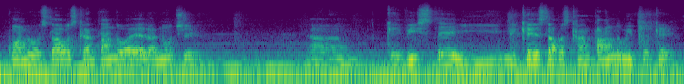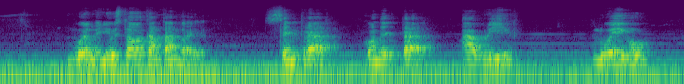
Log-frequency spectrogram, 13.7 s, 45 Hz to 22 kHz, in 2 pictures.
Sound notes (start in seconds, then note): 0.2 Daniel speaks in foreign language; 7.7 shaman speaks in foreign language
